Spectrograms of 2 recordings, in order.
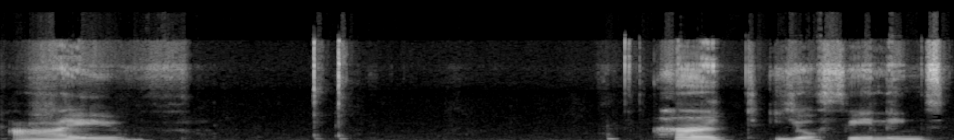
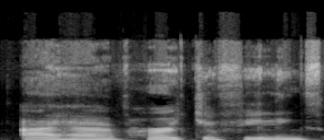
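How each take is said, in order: First: I have is shortened to one syllable, I've. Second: I have is said as two full words.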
